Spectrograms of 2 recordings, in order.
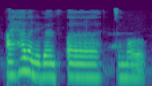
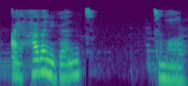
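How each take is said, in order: First: A filler sound 'uh' comes before 'tomorrow'. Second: A silent pause comes before 'tomorrow'. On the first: The speaker seems unprepared. The speaker calls it wrong. "Instead of going" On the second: The speaker seems composed while gathering thoughts. The speaker calls it right. "replace your filler words with a pause"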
